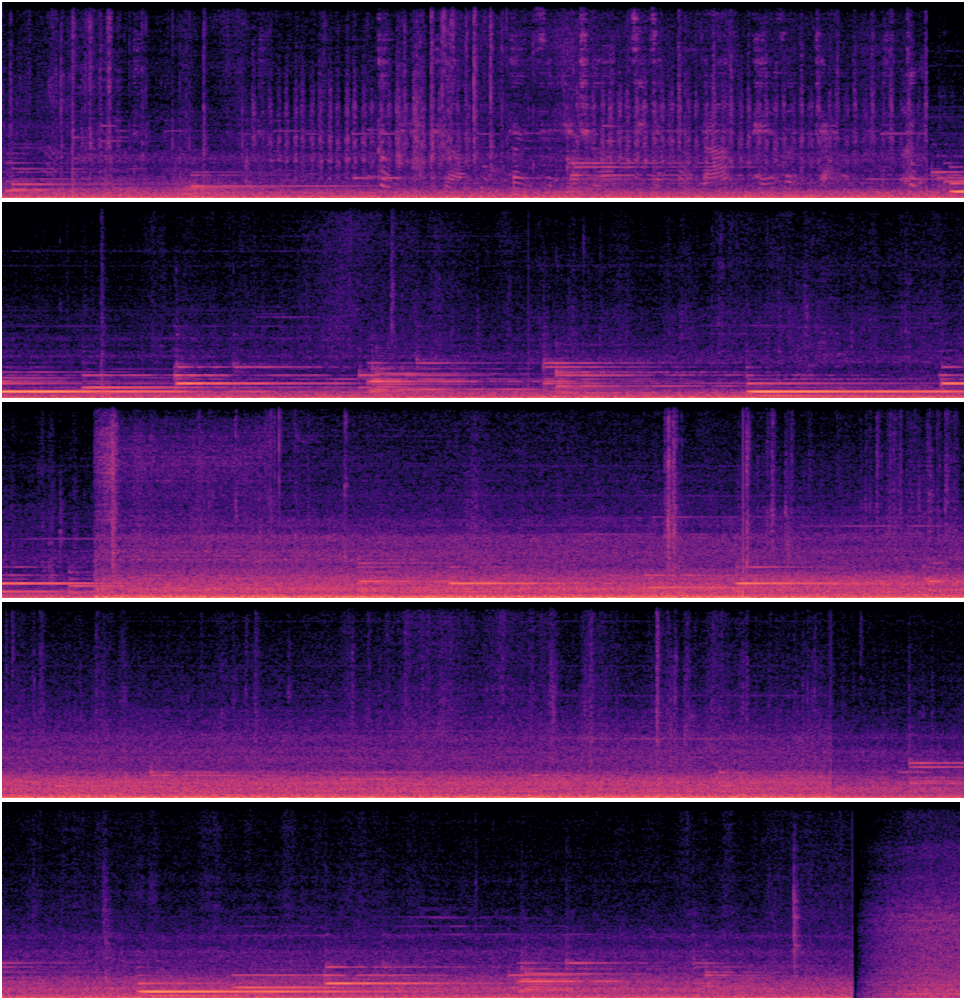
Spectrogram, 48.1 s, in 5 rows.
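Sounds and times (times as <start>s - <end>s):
train carriage rumble: 0.0s - 47.0s
chime-like background music: 22.8s - 33.8s.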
